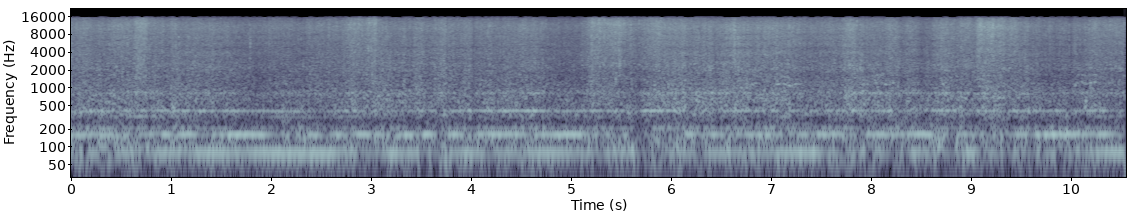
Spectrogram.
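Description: Fishing boat's engine running steadily while trolling, a constant low drone, with the rush of its wake water.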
